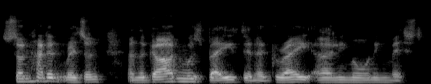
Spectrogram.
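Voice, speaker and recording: A man narrating a children's storybook in an expressive, dramatic storytelling manner, like a teacher reading aloud. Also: fairly low pitch, normal speed, dull audio.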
